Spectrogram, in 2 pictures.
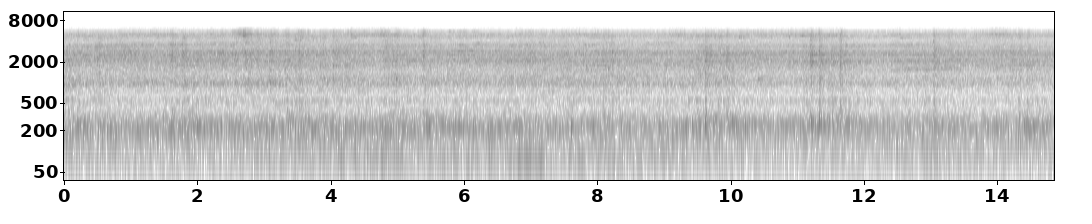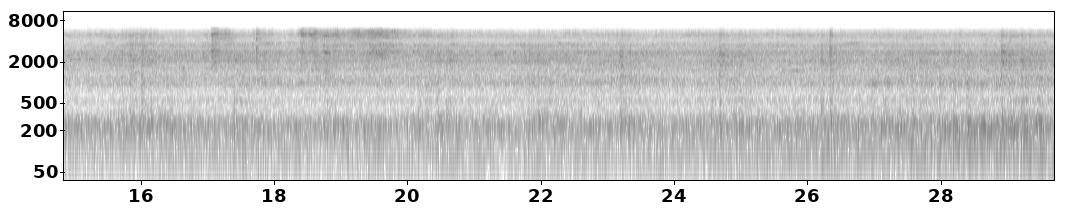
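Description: Double-stack intermodal freight train's well cars rolling past on the rails: a steady low noise of steel wheels on track, growing a little louder near the end.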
